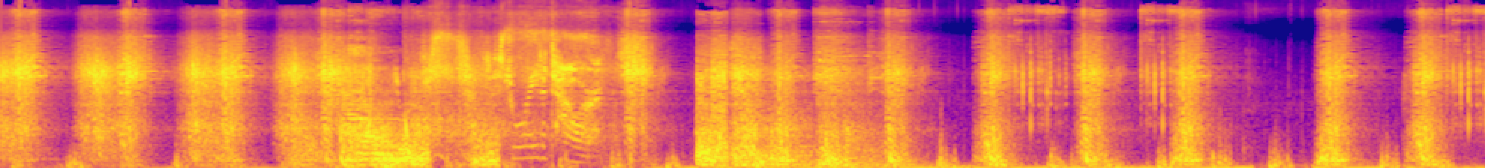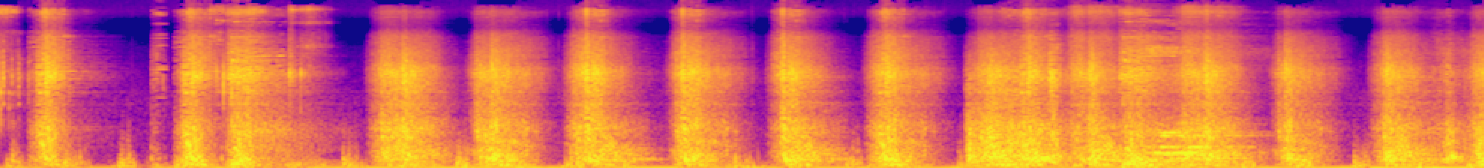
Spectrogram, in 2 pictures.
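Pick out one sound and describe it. Sword slashes and hits land in quick, steady succession.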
